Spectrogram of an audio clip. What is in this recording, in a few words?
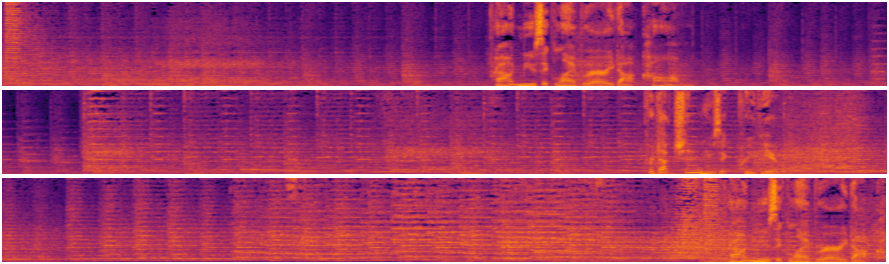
no percussion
